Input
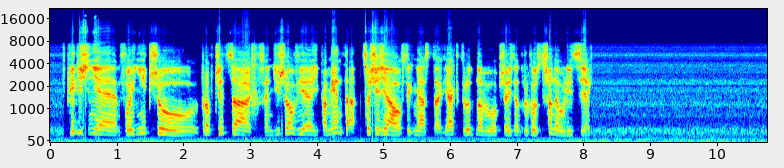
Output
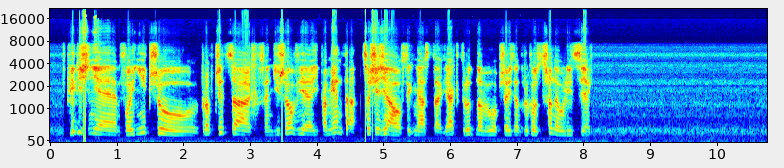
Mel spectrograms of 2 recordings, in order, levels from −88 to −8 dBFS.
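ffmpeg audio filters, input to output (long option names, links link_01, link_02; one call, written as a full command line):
ffmpeg -i in.wav -af "aemphasis=mode=production:type=bsi,aeval=exprs='(mod(1.06*val(0)+1,2)-1)/1.06':channel_layout=same,volume=-1dB" out.wav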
